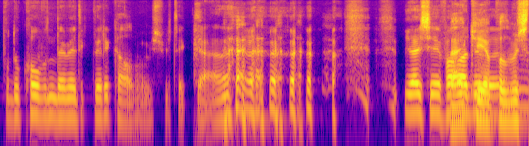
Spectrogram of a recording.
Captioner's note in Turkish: kahkaha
